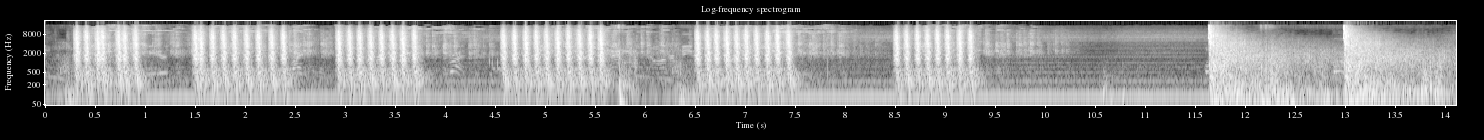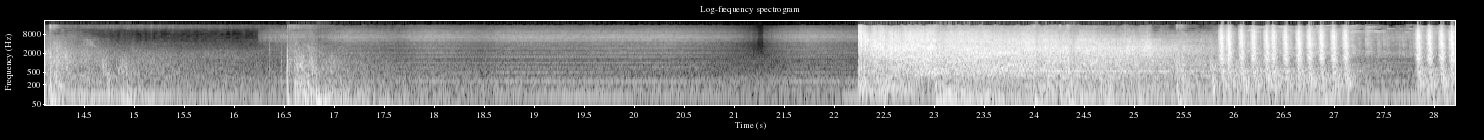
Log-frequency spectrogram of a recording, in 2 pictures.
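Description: Heavy cannon fire rings out in short, repeated bursts.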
